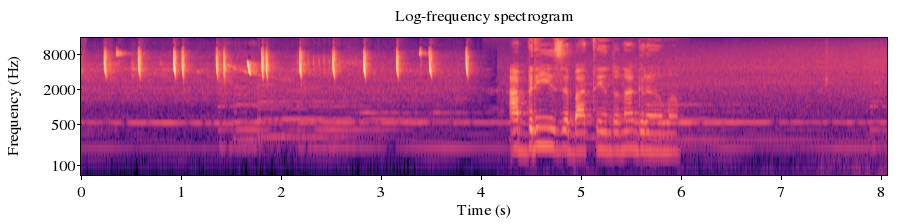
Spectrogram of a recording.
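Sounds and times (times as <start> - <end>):
hummingbirds chirping: 0.0 - 5.1
speech: 4.3 - 6.1.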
